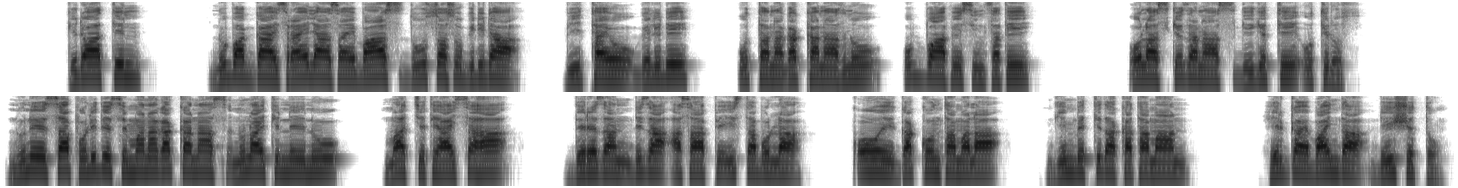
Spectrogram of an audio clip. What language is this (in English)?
Gamo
